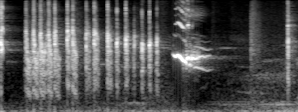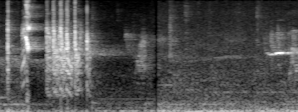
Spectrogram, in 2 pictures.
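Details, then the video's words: White-rumped shama during competitive singing: a run of fast dry rattling clicks, then a single bright twisting whistle, another burst of harsh ticking notes and a faint thin whistle near the end. "Chòe lửa kéo dây suối dài"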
